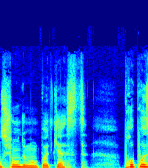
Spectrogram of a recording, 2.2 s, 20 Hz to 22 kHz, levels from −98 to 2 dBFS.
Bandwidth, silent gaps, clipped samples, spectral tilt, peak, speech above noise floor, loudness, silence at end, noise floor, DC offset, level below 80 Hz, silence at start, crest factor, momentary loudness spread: 14 kHz; none; under 0.1%; -6.5 dB/octave; -4 dBFS; 33 dB; -22 LUFS; 0 s; -54 dBFS; under 0.1%; -44 dBFS; 0 s; 18 dB; 20 LU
